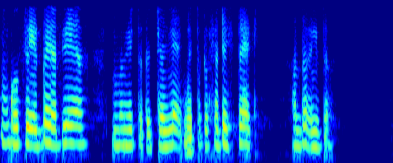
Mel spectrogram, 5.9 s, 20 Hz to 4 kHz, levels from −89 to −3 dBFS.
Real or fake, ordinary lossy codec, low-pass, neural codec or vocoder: fake; AAC, 32 kbps; 3.6 kHz; codec, 16 kHz in and 24 kHz out, 0.6 kbps, FireRedTTS-2 codec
